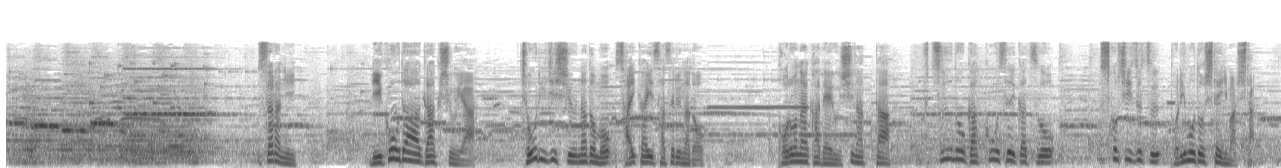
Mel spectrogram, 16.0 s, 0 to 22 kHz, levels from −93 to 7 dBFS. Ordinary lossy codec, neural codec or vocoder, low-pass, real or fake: none; none; none; real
